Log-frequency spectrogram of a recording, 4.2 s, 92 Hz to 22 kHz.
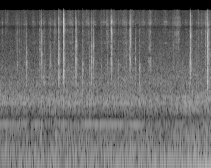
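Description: A metal hand tool scraping and clicking inside the drain plug hole of a Chevy 350's cast-iron engine block: irregular light metallic clicks and scrapes as it grinds at the blocked passage, which is packed with rust and sludge and where the tool feels to be hitting the cylinder.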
